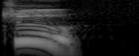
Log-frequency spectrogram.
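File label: "two", Nigerian Pidgin, female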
